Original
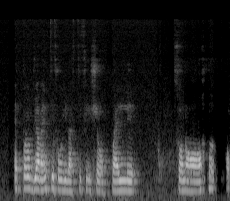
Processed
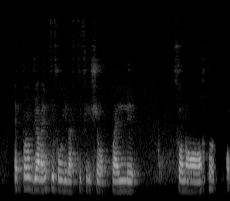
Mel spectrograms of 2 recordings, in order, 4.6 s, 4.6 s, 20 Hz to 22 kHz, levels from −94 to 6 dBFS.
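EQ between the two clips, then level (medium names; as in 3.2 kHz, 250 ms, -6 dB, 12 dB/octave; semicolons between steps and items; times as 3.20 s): high-pass 380 Hz 24 dB/octave; -8.5 dB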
